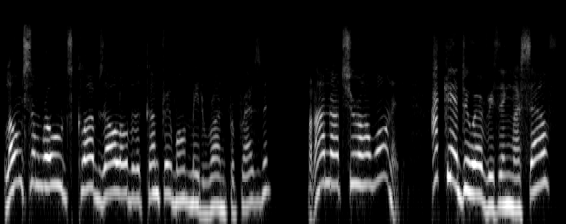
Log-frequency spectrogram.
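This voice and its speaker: A woman's voice: a little high, lively intonation, a little fast, dry recording, clean studio sound, pitched above the performer's own voice, close to an everyday voice. A woman voicing a drunk, blustering man. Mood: maudlin boasting. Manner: loud, swaggering, slurred. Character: drunken blustering man, a boastful folksy entertainer.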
